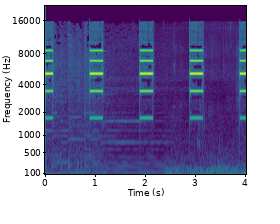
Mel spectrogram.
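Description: Quiz countdown timer beeping once a second, five short high-pitched electronic beeps counting down the five-second answer time, over faint background music.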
